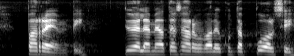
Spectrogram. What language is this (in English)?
Finnish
